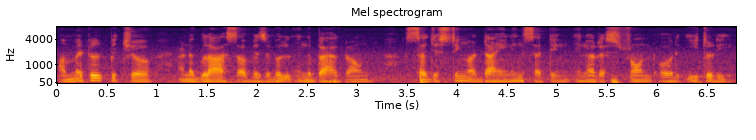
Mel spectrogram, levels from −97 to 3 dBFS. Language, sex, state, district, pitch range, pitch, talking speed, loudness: English, male, Sikkim, Gangtok, 100-110 Hz, 105 Hz, 165 wpm, -20 LUFS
